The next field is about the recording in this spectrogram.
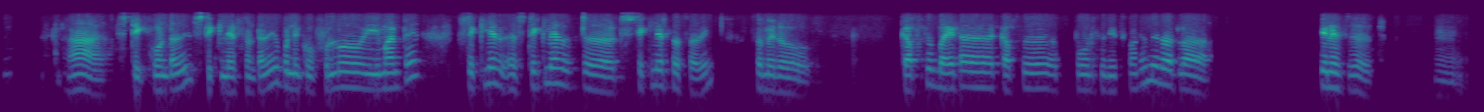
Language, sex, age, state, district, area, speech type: Telugu, male, 18-30, Telangana, Nalgonda, urban, conversation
